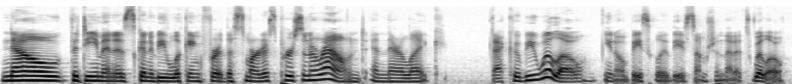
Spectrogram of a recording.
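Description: A woman's voice: lowish voice, brisk, creaky. Casual, wry woman podcast co-host. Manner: informal, wry, sweary storytelling. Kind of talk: casual TV episode recap chat.

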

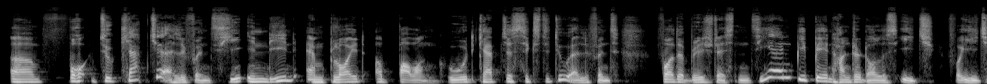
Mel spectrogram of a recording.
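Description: A man's voice: medium pitch, a little mellow, slightly rough, no room sound, clean studio sound. A man from Singapore, an academic researcher answering interview questions thoughtfully, with frequent restarts. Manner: thoughtful, many restarts and hedging fillers.

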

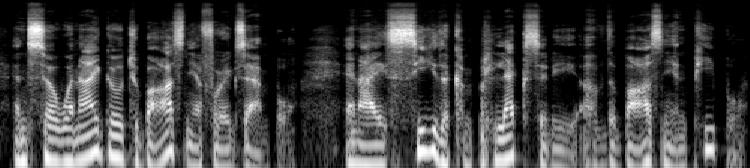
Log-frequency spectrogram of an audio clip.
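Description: Middle-aged man, slightly husky, lower voice, reflective interview answers. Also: no room sound, clean studio sound. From United States. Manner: thoughtful, reflective, with small restarts. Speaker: cross-cultural mediator.

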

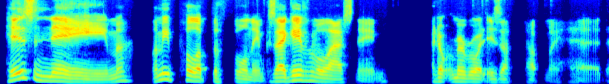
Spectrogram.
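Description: A man chatting casually as a podcast guest, animated and thinking aloud as he goes. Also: mid-range voice, a little fast, no echo, studio quality. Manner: animated, thinks aloud about character voices. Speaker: podcast guest, tabletop role-player. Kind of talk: casual chat.

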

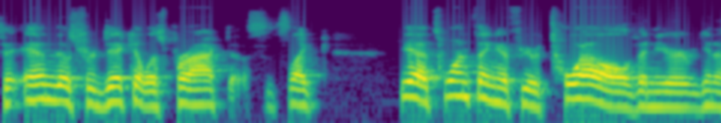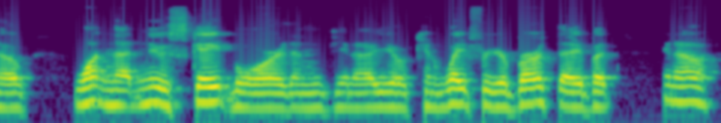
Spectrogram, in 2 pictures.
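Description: High-voiced male podcast host, slightly dull sound. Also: moderate pace. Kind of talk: casual podcast chat.

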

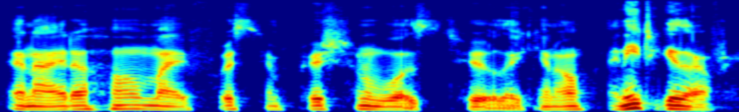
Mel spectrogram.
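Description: A young man from Afghanistan, a guest in a casual interview, talking in a relaxed way with many "like, you know" fillers and easy laughs. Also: sits low, fast, vocal fry, no room sound, studio quality.

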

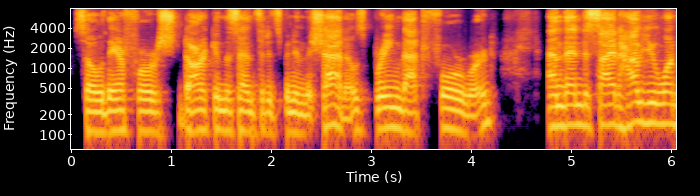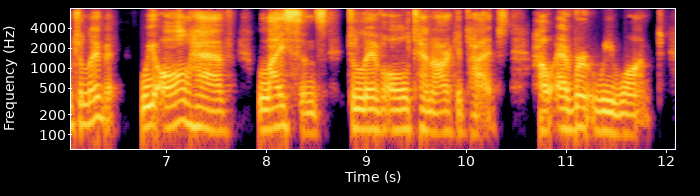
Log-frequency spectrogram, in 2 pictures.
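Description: A man in his fifties from Switzerland speaking as an expert guest in an interview, reflective and halting, repeating phrases for emphasis. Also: medium pitch, steady tone, poor audio. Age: 50s. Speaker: guest expert, astrologer and coach. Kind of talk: interview conversation.

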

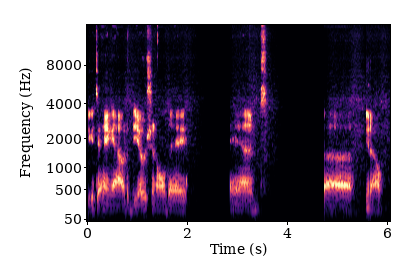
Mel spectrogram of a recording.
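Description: A man musing casually among friends in a halting, low-key manner. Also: completely flat delivery, slightly rough, muffled recording.

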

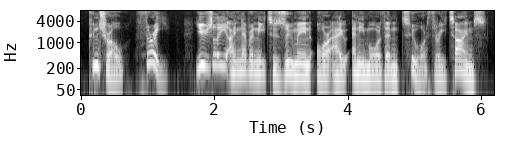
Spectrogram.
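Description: Lively, chatty male tutorial host. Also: a little high, no echo, clean studio sound. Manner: chatty, self-mocking, animated asides. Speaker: podcast host teaching audio editing. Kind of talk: screen-reader software tutorial.

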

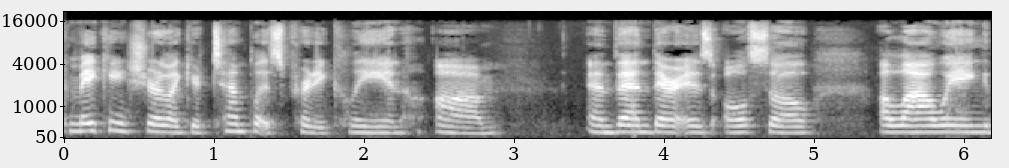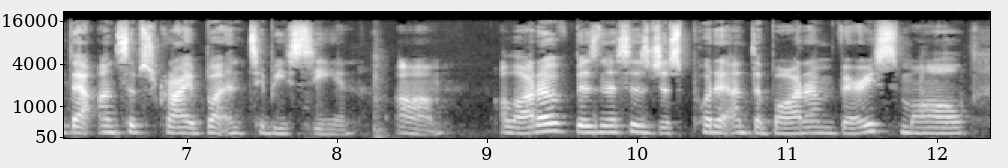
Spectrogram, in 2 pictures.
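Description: A woman's voice: mid-range voice, fairly bright tone. Woman explaining informally, step by step. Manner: informal, explains step by step, often says "like" and "you know". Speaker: guest email marketing expert. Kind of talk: conversational interview explanation.

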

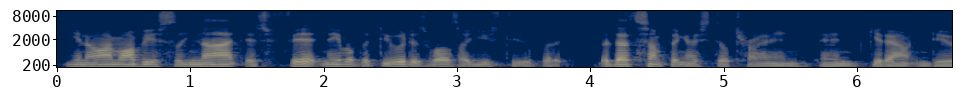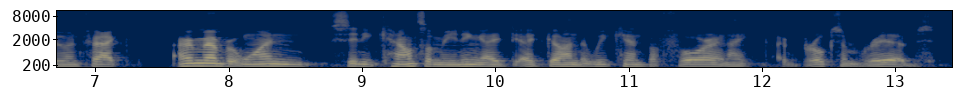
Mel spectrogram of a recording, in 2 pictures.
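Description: A man's voice: medium pitch, fairly even intonation, moderate pace, vocal fry. A man in his forties from Wyoming, answering interview questions as a city council member in an earnest, modest, conversational way. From Wyoming, United States. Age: 40s.

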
